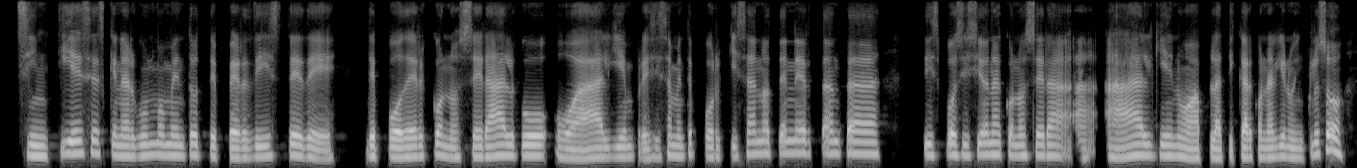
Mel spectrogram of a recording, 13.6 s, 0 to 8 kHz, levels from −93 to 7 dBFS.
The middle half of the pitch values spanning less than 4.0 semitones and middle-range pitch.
Yes: average, 2.9 semitones; medium, 145 Hz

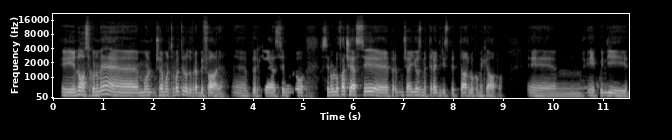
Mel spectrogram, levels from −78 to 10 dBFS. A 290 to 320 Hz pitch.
No: low, 135 Hz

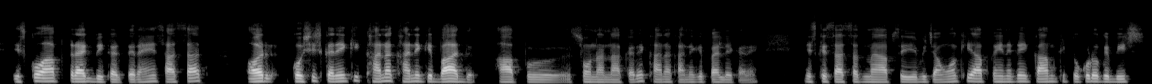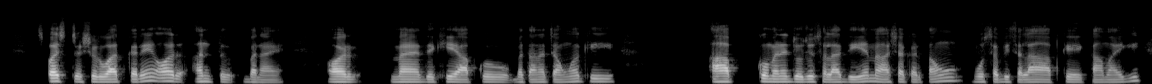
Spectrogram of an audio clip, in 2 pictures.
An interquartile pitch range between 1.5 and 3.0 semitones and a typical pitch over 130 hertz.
No: narrow, 2.6 semitones; low, 125 Hz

